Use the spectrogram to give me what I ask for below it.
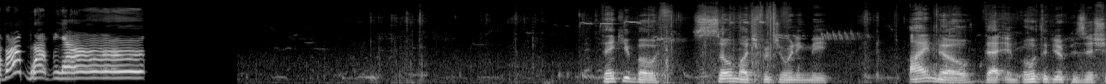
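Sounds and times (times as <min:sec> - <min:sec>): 
speech: 0:00.0 - 0:01.4, 0:06.0 - 0:08.4, 0:09.1 - 0:11.0
dove cooing played from a tape: 0:02.4 - 0:11.0
faint scratchy noise: 0:02.4 - 0:11.0.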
